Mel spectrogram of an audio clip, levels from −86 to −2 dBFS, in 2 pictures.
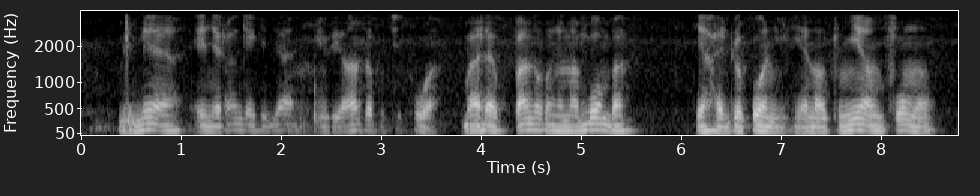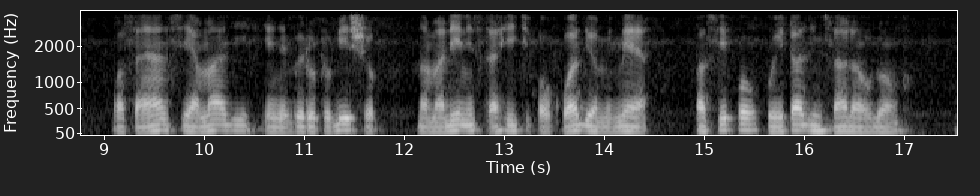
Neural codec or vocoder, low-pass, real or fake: codec, 16 kHz, 4 kbps, FunCodec, trained on Chinese and English, 50 frames a second; 3.6 kHz; fake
